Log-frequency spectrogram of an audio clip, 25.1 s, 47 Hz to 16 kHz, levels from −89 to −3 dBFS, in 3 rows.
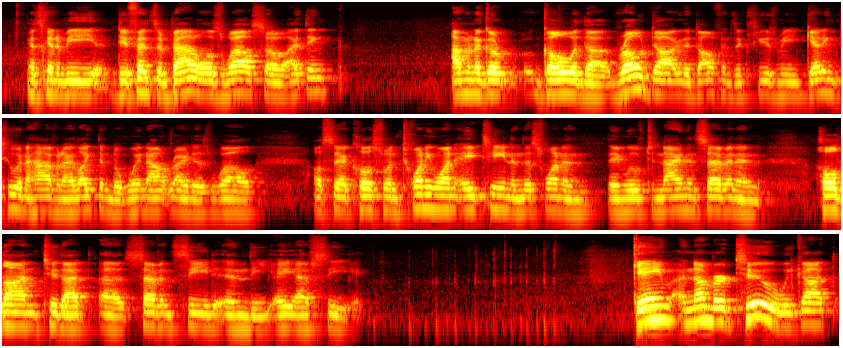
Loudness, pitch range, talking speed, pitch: -20 LUFS, 125-140 Hz, 165 wpm, 130 Hz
